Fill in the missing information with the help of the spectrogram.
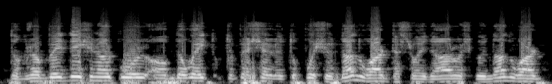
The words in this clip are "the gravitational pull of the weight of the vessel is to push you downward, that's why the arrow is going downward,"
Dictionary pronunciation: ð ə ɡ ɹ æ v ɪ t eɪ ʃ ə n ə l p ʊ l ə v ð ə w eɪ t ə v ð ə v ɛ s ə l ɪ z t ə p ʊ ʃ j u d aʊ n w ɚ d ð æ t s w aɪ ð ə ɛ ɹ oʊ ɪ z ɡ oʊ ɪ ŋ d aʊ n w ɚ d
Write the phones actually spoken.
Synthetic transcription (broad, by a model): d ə ɡ ɹ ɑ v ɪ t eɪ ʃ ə n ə l p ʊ l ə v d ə w eɪ t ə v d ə p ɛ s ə l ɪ t ə p ʊ ʃ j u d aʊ n w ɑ d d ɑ t s w aɪ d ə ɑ ɹ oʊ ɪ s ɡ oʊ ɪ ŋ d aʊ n w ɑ d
